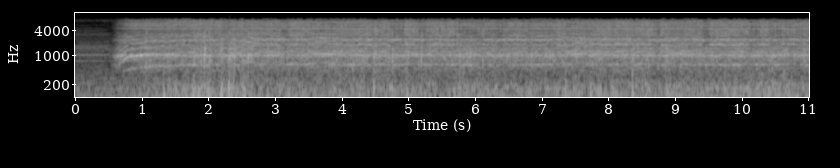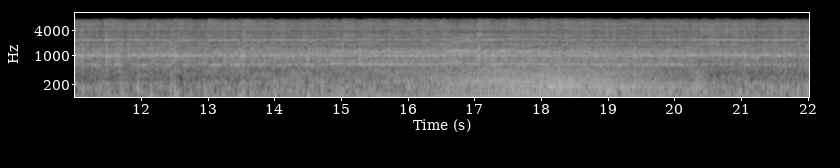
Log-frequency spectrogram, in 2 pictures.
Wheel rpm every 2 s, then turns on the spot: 60, 160, 160, 160, 160, 160, 160, 160, 160, 160, 160.
none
